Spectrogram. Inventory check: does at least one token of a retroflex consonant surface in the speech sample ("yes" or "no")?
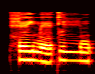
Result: no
